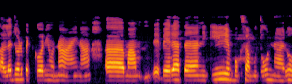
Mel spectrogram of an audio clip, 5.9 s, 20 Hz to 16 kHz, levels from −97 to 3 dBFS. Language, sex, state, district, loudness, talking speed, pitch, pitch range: Telugu, female, Andhra Pradesh, Krishna, -17 LUFS, 90 wpm, 205 Hz, 195-235 Hz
